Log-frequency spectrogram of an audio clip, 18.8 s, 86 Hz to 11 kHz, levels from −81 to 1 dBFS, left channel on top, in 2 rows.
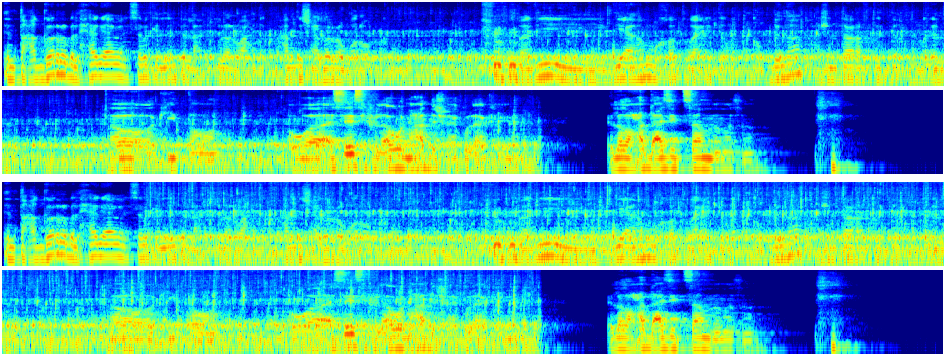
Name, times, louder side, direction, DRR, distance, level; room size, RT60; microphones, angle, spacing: voice 1, 0.0-3.7 5.2-9.6 17.5-17.8, left 1 dB, 15° left, 1.2 m, -28 dB
sound 1, 1.4-14.8, right 2 dB, 65° right, 0.9 m, -29 dB
voice 2, 4.8-5.2 10.4-11.6 12.3-14.7 15.5-17.0, left 3 dB, 80° left, 2.4 m, -23 dB
28.0 x 27.0 x 3.9 m
head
